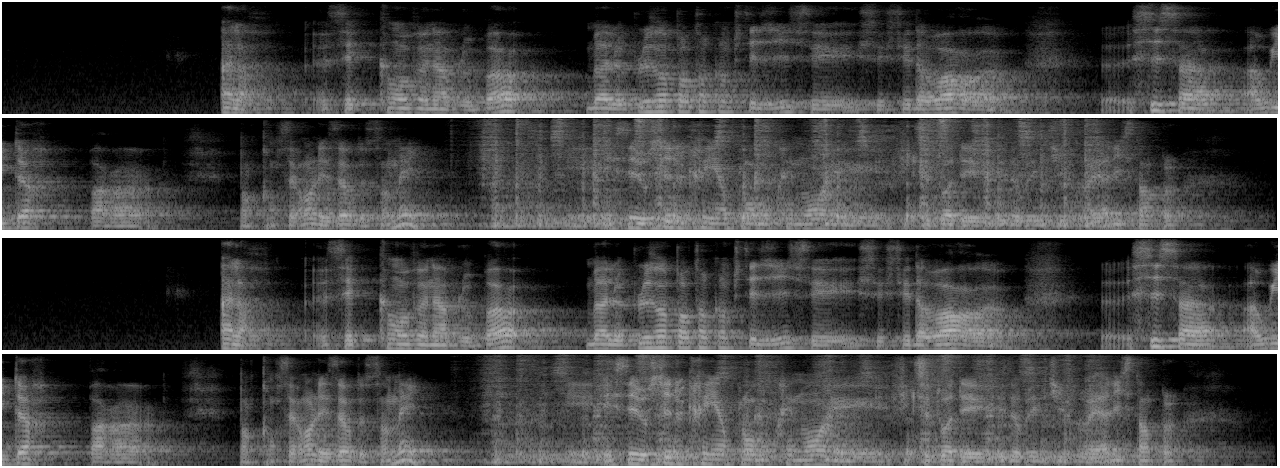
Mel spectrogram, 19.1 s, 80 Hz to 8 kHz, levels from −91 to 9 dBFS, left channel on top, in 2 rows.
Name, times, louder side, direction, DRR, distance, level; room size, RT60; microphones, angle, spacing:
voice 1, 1.6-2.0 2.3-3.9 4.4-8.0 8.2-9.9 10.2-10.7 11.0-12.7 13.8-18.6, right 2 dB, 30° right, 6 dB, 0.6 m, -31 dB
sound 1, 13.1-18.0, left 2 dB, 60° left, 2.3 m, -34 dB
21.5 x 7.2 x 2.6 m, 1.4 s
head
